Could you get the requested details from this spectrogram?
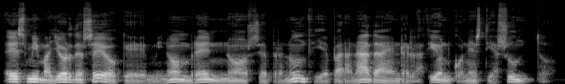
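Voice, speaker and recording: Man voicing a pompous middle-aged gentleman, low voice, formal, condescending. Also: a little slow, faint music behind. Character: stiff, self-important middle-aged male suitor.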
